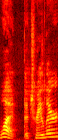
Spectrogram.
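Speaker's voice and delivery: ordinary talk, nothing marked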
